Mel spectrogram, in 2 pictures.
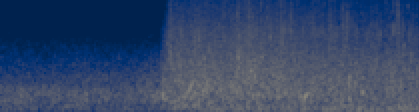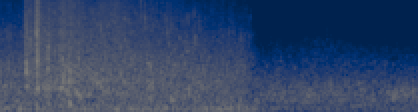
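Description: A child splashes through shallow water.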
